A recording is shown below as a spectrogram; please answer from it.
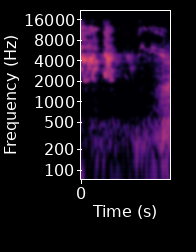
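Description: A young pigeon gives a few quick, high chirps close by, brief and clear over a quiet background with no talking.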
